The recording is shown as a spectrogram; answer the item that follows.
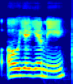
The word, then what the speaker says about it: Oyeyemi: This is an episode about Helen Oyeyemi. I looked it up. That's how you say it. You were right.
